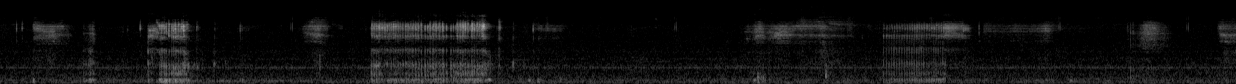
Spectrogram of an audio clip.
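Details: Pet sleeping: irregular hissy, snuffling breath bursts with a few louder wheezy snores between quiet gaps; snoring.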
